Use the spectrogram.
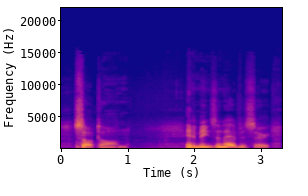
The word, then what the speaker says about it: satan: will be set on it's pronounced s-a-w-t-a-w-n that's the way it sounds sought on and it means an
